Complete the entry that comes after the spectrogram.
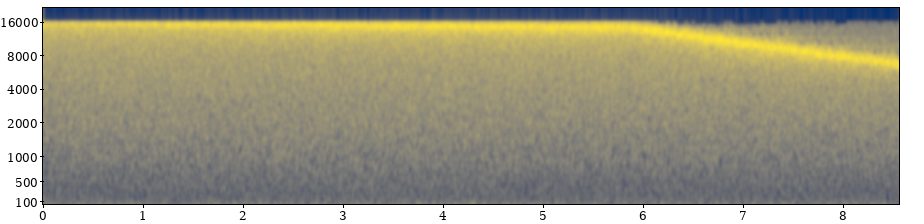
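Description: Synthesizer noise hiss, steady and dense, with a resonant filter sweep: from about six seconds in a thin whistling edge glides steadily downward as the filter closes.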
